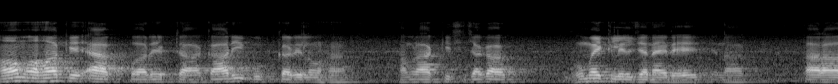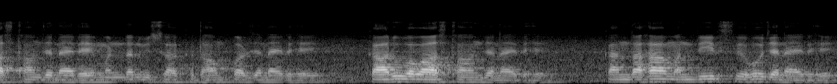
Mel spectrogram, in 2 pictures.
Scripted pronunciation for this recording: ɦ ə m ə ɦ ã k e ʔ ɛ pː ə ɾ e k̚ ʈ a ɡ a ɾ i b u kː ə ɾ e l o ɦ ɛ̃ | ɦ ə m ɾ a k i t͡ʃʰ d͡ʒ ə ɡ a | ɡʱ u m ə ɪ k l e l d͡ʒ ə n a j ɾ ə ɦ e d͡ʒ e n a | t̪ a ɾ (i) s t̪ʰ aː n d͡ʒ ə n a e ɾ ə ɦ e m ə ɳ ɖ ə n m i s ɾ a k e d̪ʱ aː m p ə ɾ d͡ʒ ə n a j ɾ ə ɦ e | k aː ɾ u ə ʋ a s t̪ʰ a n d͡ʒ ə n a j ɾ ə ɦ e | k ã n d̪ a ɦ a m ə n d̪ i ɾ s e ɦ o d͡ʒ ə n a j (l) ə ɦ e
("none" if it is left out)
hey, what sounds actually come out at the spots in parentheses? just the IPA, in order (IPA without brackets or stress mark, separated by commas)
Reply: a, ɾ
